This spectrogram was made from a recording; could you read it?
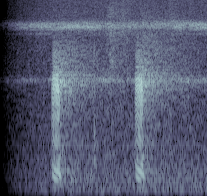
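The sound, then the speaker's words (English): A male monkey's kek alarm call, given on seeing a leopard and recorded by researchers: two short, harsh barks about half a second apart, loud over a steady, high, insect-like hum. “And that's when we were able to record the kek. Here it is.”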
